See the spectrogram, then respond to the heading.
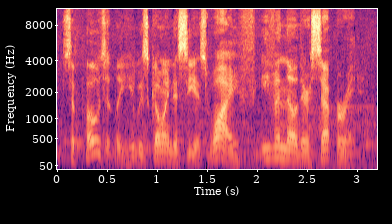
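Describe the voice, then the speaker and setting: Backed by music, this game cutscene features a male actor briefing his detective partner on a case in an explanatory way. He has a mid-range, natural voice with lively intonation and a quick pace.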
